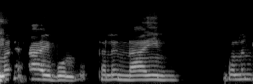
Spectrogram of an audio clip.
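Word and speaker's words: Nein: নাইন, বলেন তো এটা কি? নাই নাইন, হ্যাঁ, না নাইন। এটা এই যে আই, হ্যাঁ, ই আর হ্যাঁ আই, যেটা ইংরেজিতে, এটাকে আমরা জি জার্মানে আই বলবো। তাহলে নাইন বলেন তো আরেকবার।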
